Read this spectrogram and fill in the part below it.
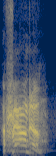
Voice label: radio taking fire; Counter-Strike Global Offensive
